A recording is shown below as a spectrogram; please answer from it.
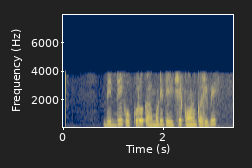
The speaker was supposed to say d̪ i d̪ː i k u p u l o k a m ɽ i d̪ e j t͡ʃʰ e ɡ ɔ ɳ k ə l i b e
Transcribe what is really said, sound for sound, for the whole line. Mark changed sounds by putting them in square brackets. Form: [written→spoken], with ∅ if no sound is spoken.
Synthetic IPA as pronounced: d̪ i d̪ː i k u [p→k] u [l→ɾ] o k a m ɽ i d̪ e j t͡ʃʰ e [ɡ→k] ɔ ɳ k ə [l→ɾ] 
